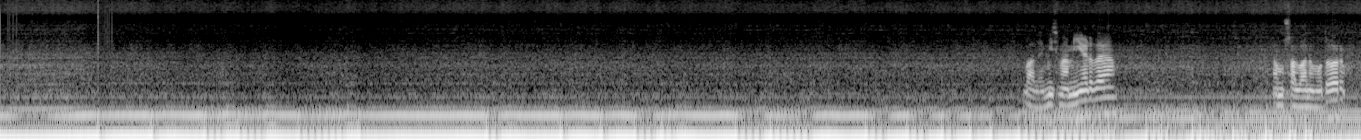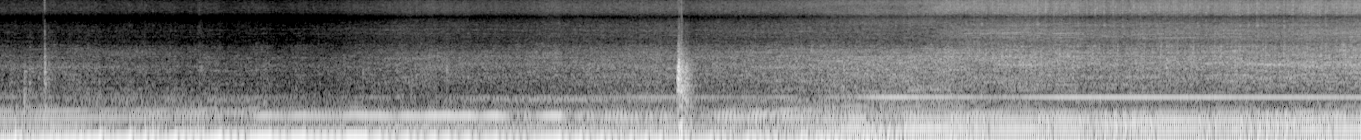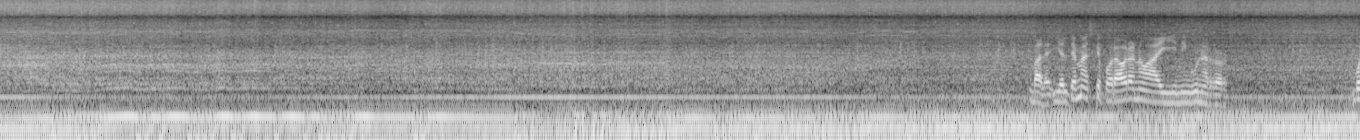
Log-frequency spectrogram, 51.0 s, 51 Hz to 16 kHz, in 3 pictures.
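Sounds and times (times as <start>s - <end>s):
misfiring car engine idling: 0.0s - 51.0s.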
